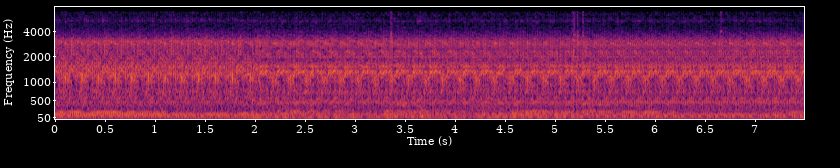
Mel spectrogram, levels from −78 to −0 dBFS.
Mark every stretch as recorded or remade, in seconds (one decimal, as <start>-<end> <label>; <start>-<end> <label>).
0.0-1.9 recorded; 1.9-5.4 remade; 5.4-7.5 recorded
